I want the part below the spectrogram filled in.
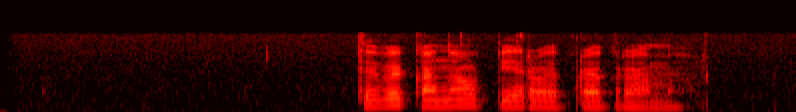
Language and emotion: Russian, neutral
